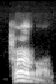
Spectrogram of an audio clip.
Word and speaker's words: terma: Terma or Torma or Terma, T-E-R-M-A.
